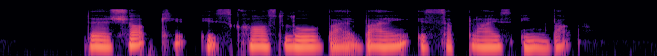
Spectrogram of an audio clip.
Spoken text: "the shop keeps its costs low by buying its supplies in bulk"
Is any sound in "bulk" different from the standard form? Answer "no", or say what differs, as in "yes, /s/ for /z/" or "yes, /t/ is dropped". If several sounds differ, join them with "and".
yes, /l/ is dropped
